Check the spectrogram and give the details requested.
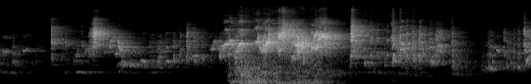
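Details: Budgerigars singing in an aviary trade chirps and scratchy twitters, rising to a dense, harsh burst of chatter midway before easing back to lighter notes.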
